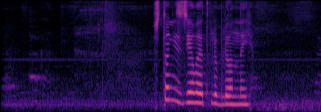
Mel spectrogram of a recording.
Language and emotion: Russian, positive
